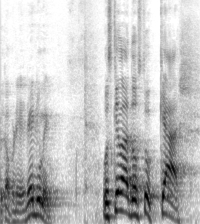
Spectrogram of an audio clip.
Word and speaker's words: cache: तो इसके दो उच्चारण, इसका मतलब होता है सिले हुए कपड़े, रेडीमेड। उसके बाद दोस्तों कैश, ये वर्ड CACHE, कैश।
